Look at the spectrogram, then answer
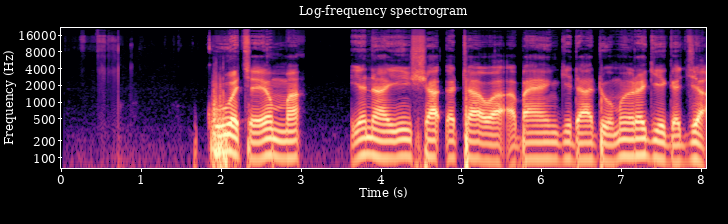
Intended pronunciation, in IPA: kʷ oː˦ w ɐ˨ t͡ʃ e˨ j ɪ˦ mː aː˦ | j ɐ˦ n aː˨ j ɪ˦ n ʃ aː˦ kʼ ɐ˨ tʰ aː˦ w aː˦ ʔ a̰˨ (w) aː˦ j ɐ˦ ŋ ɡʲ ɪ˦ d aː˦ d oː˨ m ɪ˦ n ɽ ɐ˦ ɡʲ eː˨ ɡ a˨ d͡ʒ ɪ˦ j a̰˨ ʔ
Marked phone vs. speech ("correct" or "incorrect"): incorrect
